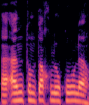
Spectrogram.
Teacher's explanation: جو آگے ہا ہے، ضمیر ہے، یہ لمبی ہوگی، اس کو زیادہ لمبا کرنا ہے نہ کہ تخلقو کو۔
